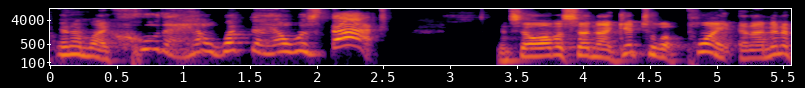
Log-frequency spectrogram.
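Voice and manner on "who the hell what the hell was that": high, drawn-out disbelief; baffled reaction, pitched way up; acted stunned question; bewildered.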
